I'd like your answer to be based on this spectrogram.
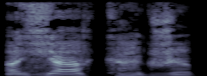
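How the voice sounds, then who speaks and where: A man voicing a pompous, self-pitying middle-aged husband who whines in a slow theatrical drawl. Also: on the low side, big pitch swings, fairly bright tone, breathy edge, no room sound, clean studio sound, full character voice. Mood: plaintive.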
